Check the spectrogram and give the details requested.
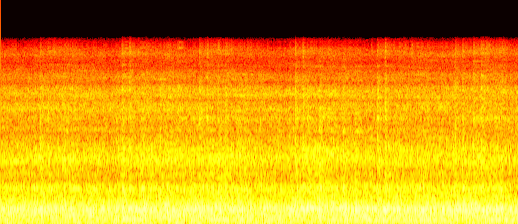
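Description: Intermodal freight train of trailer-carrying flatcars rolling steadily past: a continuous low rumble of steel wheels on the rails.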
